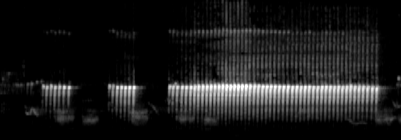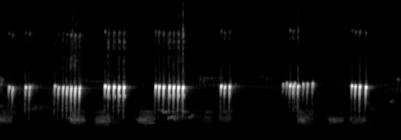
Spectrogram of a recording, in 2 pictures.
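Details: Small group of African firefinches sitting in the sun on a chilly morning in South Africa: high trilled phrases, several short rattling bursts then a long even trill near three seconds, followed by more brief rapid trills and soft chips.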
